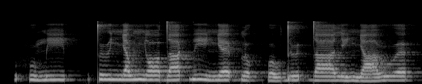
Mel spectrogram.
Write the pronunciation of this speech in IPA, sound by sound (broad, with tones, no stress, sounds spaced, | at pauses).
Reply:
f u˧˩ m iː˧ p̚ | t̪ ɯː˧ ɲ a˧˥ w ɲ ɔː˧ d aː˧˥ k̚ ʋ iː˥˨ ɲ ɛː˧˥ p̚ l o˧˩ k̚ f o˩˧ w d ɯː˧˥ t̚ d aː˧ l i˩˧ ɲ aː˩˧ ʋ u˧ ə̯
